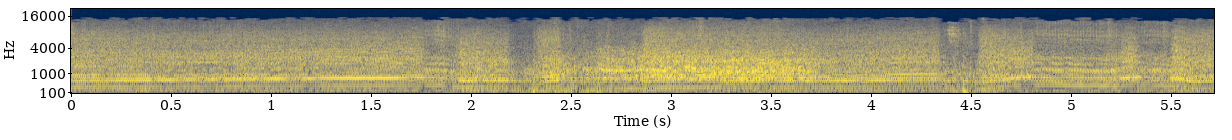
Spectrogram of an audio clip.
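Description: A racing car engine revs high, dropping in pitch as gears shift.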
